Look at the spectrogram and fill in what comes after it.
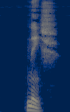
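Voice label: "niche", Australian English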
